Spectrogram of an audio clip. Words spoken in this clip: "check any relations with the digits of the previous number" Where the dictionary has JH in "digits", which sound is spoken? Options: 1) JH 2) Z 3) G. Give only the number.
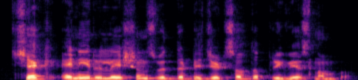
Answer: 1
